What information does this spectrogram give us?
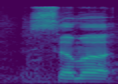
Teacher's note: سین کو سیٹی کی آواز نکالنی ہے، میم کے اوپر مد کرنا ہے، اس کو کھینچنا ہے۔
